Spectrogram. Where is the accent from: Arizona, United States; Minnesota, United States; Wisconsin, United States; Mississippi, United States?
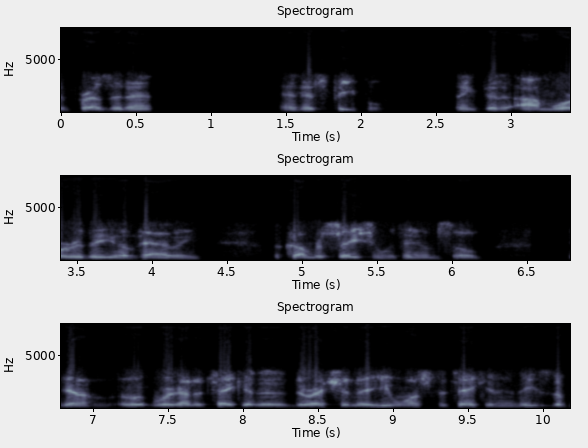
Wisconsin, United States; Milwaukee; I'm born and raised in Milwaukee.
